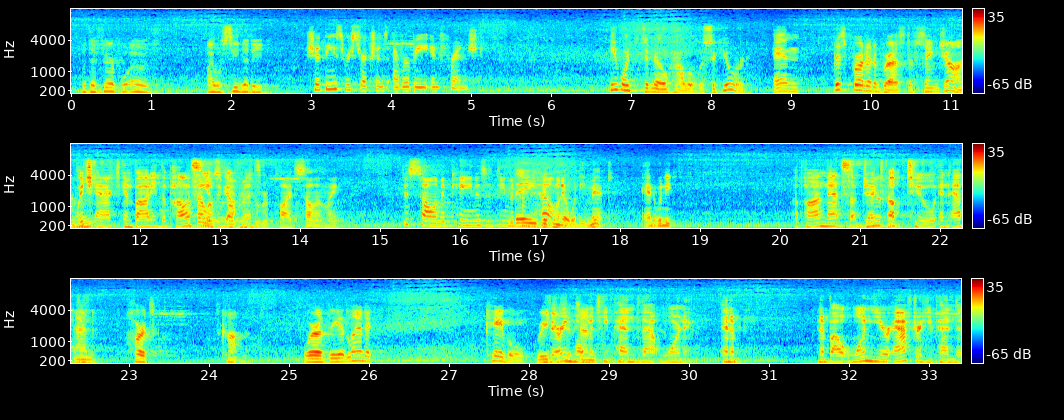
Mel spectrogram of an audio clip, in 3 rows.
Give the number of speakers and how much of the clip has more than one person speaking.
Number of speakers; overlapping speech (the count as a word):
six, about 14%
